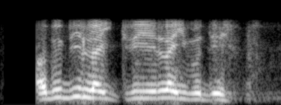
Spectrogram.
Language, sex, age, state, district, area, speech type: Manipuri, male, 60+, Manipur, Kangpokpi, urban, conversation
